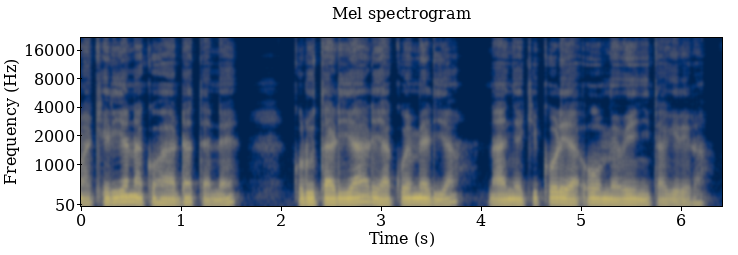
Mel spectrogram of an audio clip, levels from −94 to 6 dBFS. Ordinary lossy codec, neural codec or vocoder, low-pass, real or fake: none; none; none; real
